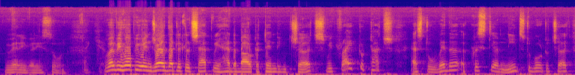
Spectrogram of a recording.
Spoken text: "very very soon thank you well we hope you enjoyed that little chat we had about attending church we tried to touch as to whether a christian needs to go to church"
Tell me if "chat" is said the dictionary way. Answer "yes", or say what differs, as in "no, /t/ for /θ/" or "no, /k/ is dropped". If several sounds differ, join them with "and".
yes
